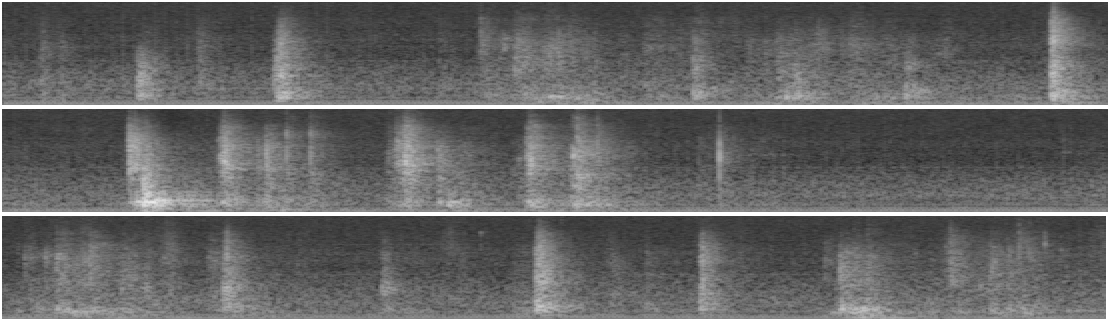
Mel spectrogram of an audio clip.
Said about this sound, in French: Il le fait rentrer dans son immeuble. Ils vont prendre l'ascenseur.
